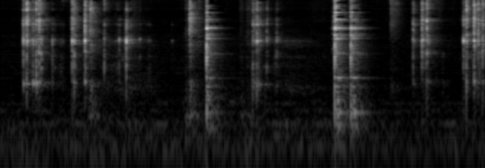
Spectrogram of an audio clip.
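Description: A spoon clinks and taps sharply against a bowl or glass while ingredients are stirred to dissolve in hot water, a series of bright irregular knocks close up with quiet between them.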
